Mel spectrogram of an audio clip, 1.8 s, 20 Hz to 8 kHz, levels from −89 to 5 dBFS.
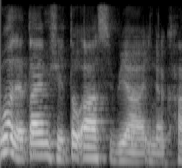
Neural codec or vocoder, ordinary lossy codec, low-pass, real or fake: none; none; 7.2 kHz; real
